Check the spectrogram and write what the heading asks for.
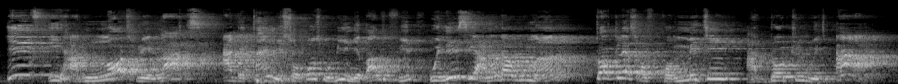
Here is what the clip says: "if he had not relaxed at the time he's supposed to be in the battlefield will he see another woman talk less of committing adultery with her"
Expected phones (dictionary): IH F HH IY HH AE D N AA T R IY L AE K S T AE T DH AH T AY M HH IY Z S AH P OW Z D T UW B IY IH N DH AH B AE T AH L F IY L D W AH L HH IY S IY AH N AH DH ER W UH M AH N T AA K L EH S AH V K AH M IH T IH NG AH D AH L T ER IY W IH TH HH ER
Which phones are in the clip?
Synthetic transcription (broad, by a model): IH F HH IY HH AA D N AA T R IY L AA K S AA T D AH T AY M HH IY S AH P OW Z T UW B IY IH N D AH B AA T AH F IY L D W AH L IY S IY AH N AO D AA W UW M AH N T AA K L EH S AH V K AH M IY T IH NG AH D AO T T IY W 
